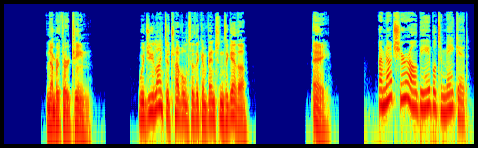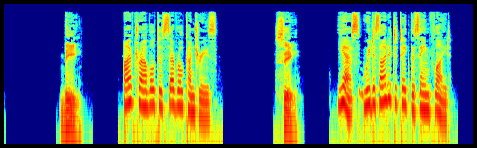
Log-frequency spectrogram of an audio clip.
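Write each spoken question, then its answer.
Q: Would you like to travel to the convention together?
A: A: I'm not sure I'll be able to make it.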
